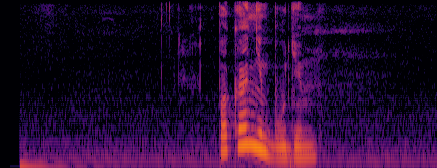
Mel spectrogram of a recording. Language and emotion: Russian, neutral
